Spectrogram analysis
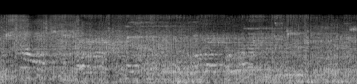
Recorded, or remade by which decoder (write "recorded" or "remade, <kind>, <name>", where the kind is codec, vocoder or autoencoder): remade, vocoder, Vocos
